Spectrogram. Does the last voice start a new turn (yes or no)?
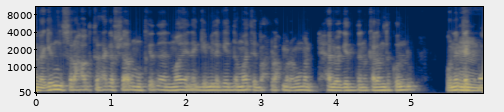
yes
